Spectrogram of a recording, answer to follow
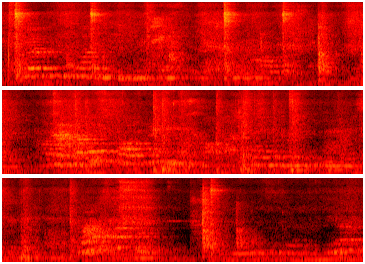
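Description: A young boy talking in short phrases, with a few light clicks and knocks in between.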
